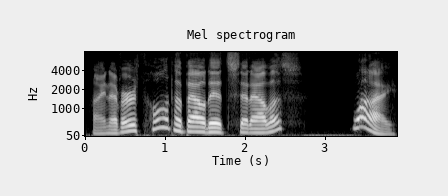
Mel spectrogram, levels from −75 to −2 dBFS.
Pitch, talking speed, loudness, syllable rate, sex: 180 Hz, 125 wpm, -15 LUFS, 3.9 syllables/s, male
